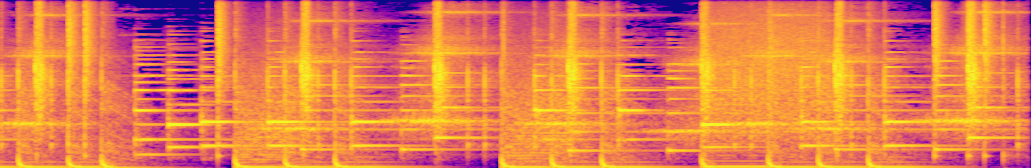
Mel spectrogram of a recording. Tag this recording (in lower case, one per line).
music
